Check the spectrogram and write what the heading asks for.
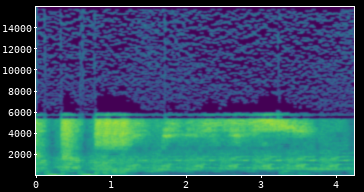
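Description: Electronic dance music played live: heavy bass and kick-drum hits for about the first second, then the low end drops out, leaving higher synth sounds over a held tone.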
